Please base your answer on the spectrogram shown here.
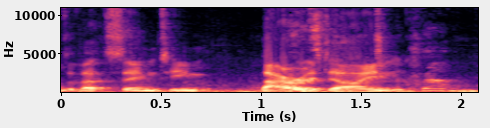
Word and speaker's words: Barridyne: Elven child is called to that same team baradine b a r r i d y n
